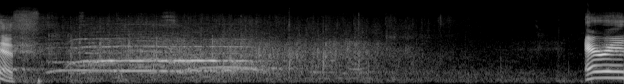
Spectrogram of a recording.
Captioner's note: audience cheering and applauding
